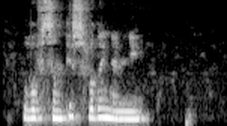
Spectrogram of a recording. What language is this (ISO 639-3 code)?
kab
